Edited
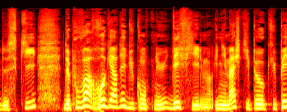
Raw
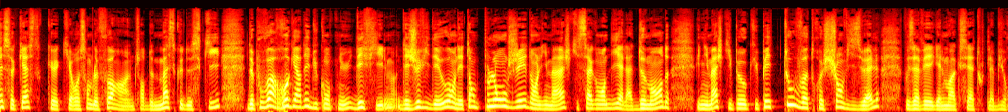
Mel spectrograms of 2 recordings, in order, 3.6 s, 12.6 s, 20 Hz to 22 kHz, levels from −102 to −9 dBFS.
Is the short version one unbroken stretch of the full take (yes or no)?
no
